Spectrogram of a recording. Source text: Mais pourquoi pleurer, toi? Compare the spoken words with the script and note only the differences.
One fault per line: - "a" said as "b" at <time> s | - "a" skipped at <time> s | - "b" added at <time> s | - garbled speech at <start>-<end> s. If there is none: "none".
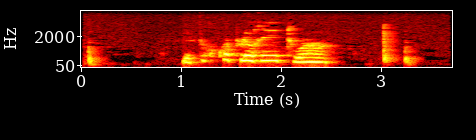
none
